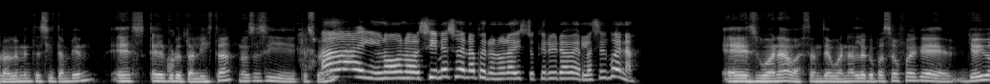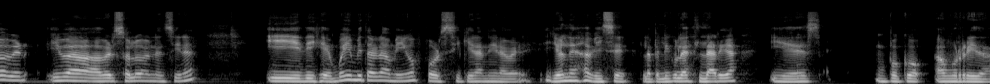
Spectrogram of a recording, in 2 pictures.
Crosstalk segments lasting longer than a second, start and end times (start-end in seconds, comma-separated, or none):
none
